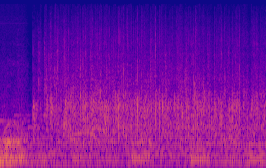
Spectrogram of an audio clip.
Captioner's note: clapping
